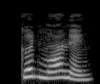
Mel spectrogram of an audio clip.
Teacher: acentuación en la segunda sílaba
